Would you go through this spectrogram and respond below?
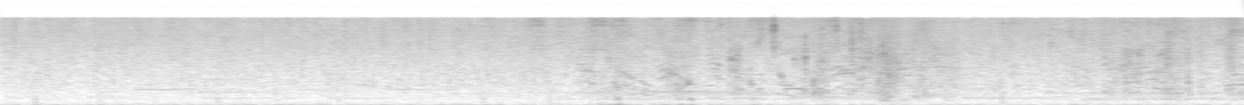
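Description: Paddle strokes splashing through water in a video game, soft watery sloshes over a steady ambient bed, growing busier midway, with light background tones and no voices.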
